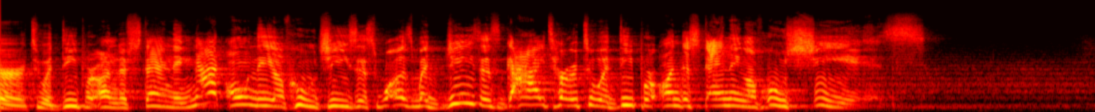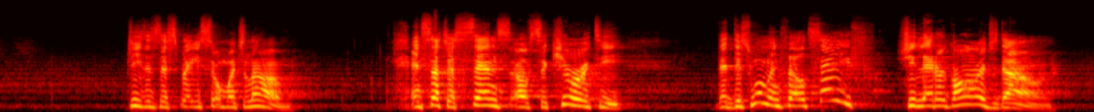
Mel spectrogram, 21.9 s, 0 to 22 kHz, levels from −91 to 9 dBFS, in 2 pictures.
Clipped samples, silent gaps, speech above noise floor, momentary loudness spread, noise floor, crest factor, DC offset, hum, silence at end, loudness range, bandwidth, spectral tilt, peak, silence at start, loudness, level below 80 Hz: under 0.1%; none; 38 dB; 11 LU; -63 dBFS; 22 dB; under 0.1%; none; 0.4 s; 9 LU; 13 kHz; -3.5 dB/octave; -4 dBFS; 0 s; -24 LUFS; -78 dBFS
